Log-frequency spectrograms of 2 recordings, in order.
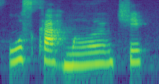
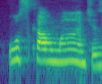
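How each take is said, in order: First: An R sound is used and the final S is dropped. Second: An L sound is used and the plural S is kept.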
